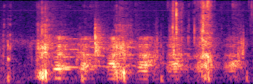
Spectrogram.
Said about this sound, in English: He's pissing quickly because he knows I'm in here smashing the crispy Watsits.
